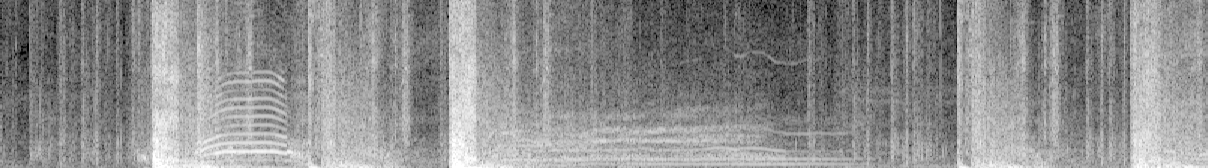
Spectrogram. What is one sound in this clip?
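A shotgun fires loudly several times.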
